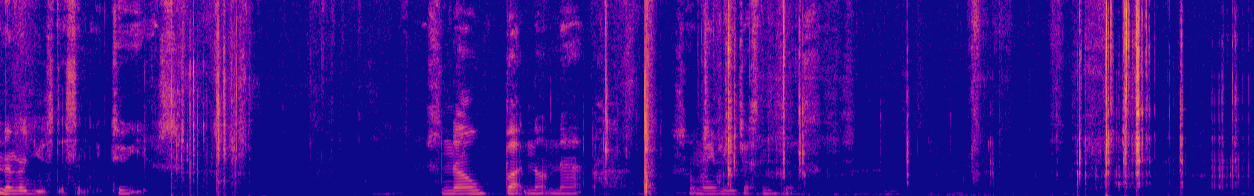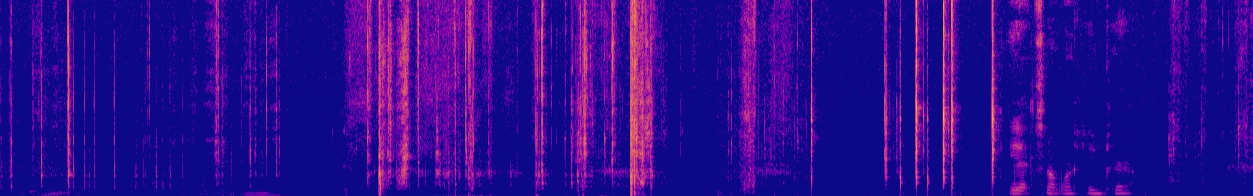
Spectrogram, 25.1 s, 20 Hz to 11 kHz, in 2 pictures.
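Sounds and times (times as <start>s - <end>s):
handling rustles: 6.0s - 15.4s, 16.0s - 20.7s
plastic clicks: 21.4s - 22.6s.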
